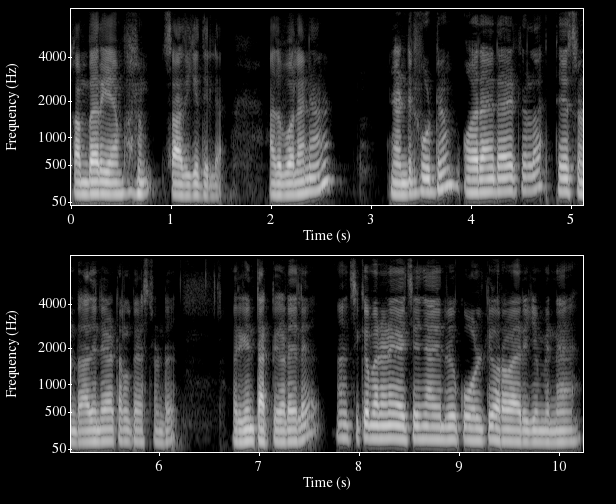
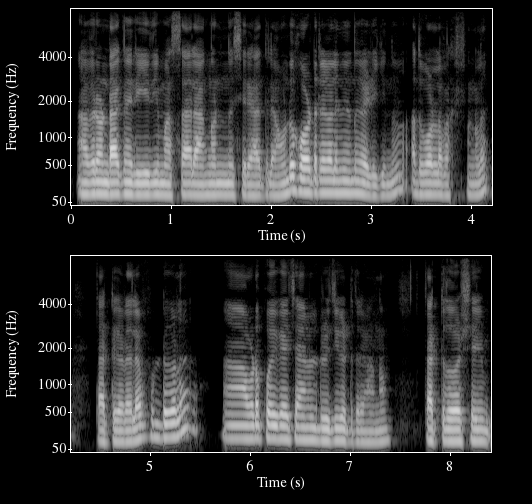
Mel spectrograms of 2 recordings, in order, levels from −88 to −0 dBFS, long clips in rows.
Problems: low volume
